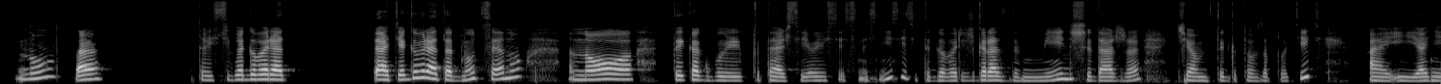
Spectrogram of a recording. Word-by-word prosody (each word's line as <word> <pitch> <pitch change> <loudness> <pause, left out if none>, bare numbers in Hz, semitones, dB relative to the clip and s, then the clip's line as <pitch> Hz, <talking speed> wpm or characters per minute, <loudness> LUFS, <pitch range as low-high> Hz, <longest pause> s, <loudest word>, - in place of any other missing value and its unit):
Ну 275 +7 -1 0.2
да. 235 +3 +7 1.0
То 205 - -9
есть 195 0 -9
тебе 220 0 -1
говорят 230 0 +6 0.9
Да, 220 -1 +8
тебе 220 +1 0
говорят 285 -1 +6
одну 210 +6 +1
цену, 280 +7 0 0.4
но 230 +2 +5 0.4
ты 205 -2 0
как 205 -3 0
бы 180 -1 -5
пытаешься 175 -2 -4
её, 180 - -5
естественно, 185 +7 -13
снизить, 275 +3 -7
и 215 - -20
ты 185 - -13
говоришь 180 0 -6
гораздо 190 -3 0
меньше 190 +7 -4
даже, 175 +4 -2 0.4
чем 180 -3 -4
ты 180 - -9
готов 170 +1 -13
заплатить, 175 - -7 0.4
а, 180 - -1
и 170 0 -6
они, 180 +1 -2
205 Hz, 135 wpm, -25 LUFS, 180-235 Hz, 1.0 s, Да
